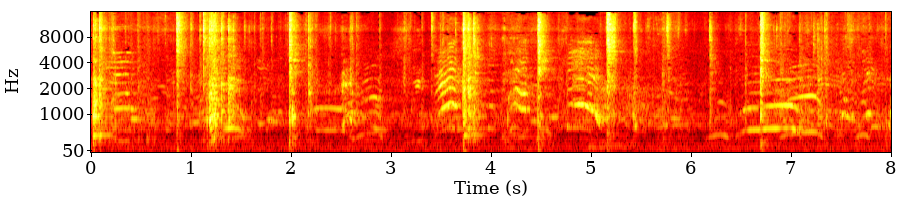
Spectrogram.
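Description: Sword blows in a sparring bout, several sharp clacks at irregular intervals as blades strike bucklers, shields and armour, with spectators' voices calling out between the hits.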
